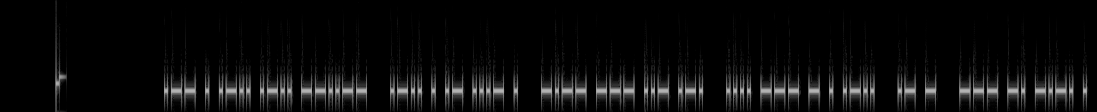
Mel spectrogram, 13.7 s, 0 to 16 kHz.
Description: Morse code, heard as a keyed tone, about 28 wpm, 700 Hz. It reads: WELL, LEAVE YOUR HOTEL AT ONCE
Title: Sentences from Top 1600 Words 28wpm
